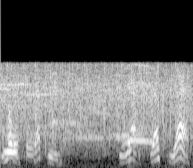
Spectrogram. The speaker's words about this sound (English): Let's once again give Anaya another round of applause. I think it's well deserved.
